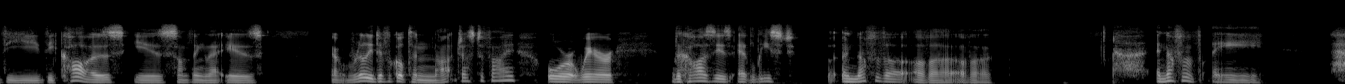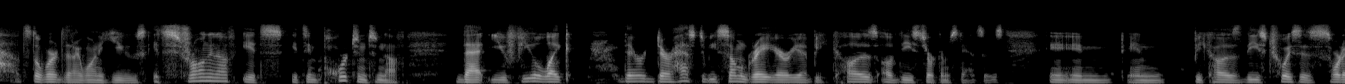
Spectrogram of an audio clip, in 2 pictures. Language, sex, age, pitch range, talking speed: English, male, 30-49, 100-125 Hz, 150 wpm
